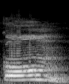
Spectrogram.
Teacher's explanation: it is कॉम, B silent here, कॉम, इसमें बी का sound नहीं होता है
